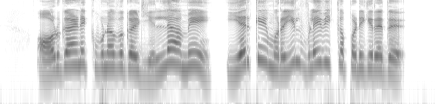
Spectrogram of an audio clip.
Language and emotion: Tamil, happy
